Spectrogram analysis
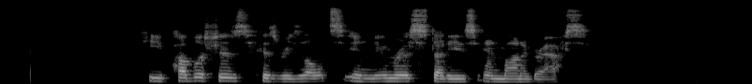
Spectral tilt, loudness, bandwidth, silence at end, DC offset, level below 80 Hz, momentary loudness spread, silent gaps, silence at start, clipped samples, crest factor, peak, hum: -2.5 dB/octave; -33 LUFS; 15.5 kHz; 1.65 s; under 0.1%; -86 dBFS; 9 LU; none; 1.45 s; under 0.1%; 20 dB; -16 dBFS; none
